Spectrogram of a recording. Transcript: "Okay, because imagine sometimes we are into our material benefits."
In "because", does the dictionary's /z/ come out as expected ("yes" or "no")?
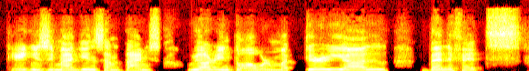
no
